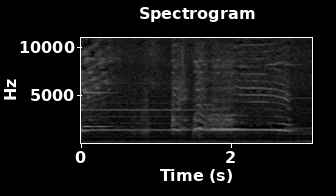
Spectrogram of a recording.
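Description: A cucco rooster crows once in Zelda Ocarina of Time, a clear high cock-a-doodle-doo over a quiet game background, fairly faint.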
